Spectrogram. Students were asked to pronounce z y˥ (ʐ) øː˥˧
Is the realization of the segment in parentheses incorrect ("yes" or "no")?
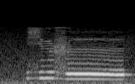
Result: no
